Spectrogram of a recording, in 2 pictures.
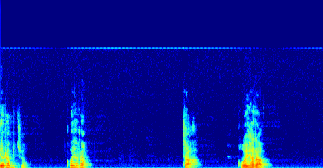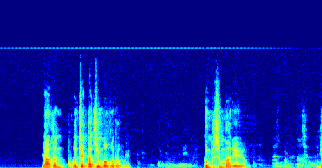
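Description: An elderly man speaks calmly through a headset microphone, pausing often.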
